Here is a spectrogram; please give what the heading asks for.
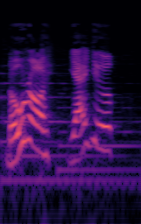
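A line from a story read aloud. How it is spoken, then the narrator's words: Loud shout. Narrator (Vietnamese): hét lớn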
